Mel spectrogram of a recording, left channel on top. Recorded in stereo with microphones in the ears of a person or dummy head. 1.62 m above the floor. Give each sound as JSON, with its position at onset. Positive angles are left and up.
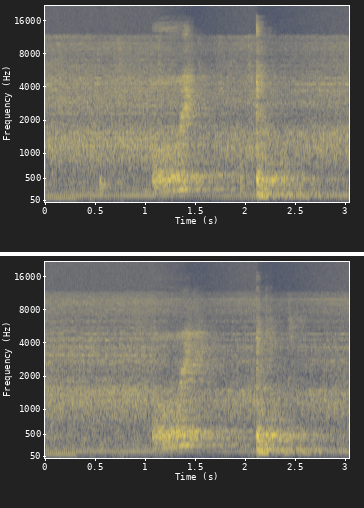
{"t": 1.1, "sound": "throat clearing", "side_deg": 30, "distance_m": 9.0}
